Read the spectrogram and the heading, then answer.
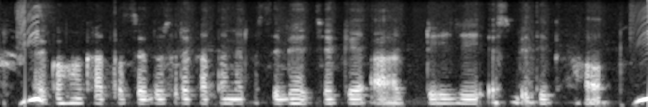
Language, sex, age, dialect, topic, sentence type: Bhojpuri, male, <18, Southern / Standard, banking, question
